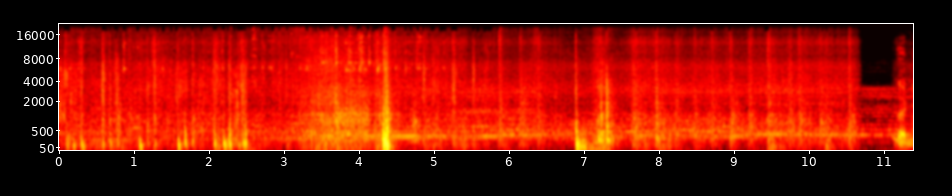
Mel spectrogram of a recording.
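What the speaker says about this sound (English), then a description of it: "Easy, good horse." Hooves clip-clopping in the video game Kingdom Come: Deliverance 2 at an uneven pace with scattered knocks and thuds, a few sharper hits standing out, and a brief snort near the middle.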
